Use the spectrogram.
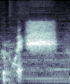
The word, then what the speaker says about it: Powys: Yeah, I think it's pronounced Wish.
